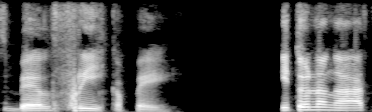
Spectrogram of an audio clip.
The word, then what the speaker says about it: Belfry: So this time ita-try naman natin yung bell fry cafe dito sa Intramuros. Bell free pala ang tamang pag-pronounce.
